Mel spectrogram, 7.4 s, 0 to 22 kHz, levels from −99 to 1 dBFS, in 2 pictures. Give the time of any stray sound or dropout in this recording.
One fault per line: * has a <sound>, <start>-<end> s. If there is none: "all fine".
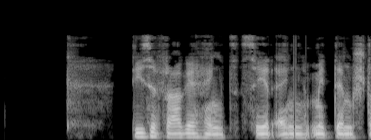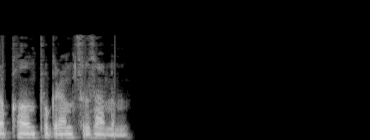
all fine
